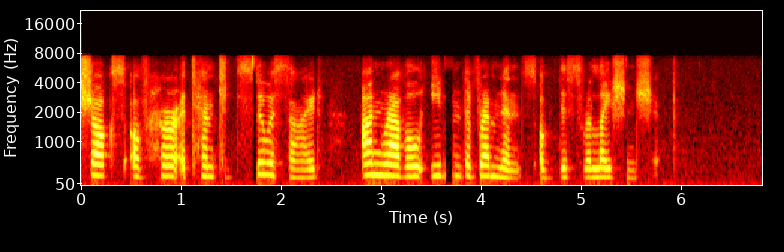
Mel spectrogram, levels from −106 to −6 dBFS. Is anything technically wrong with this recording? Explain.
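Yes. There are lost AMR speech frames at 1.71–1.78 s (just after "of her attempted"), 3.63–3.80 s (just before "the remnants") and 5.43–5.48 s. The decoder patches each gap by repeating the last good pitch and vocal tract settings with falling gain. The shortest gap is a brief dip. The 80 ms gap drops the sound to near silence within two frames. On a spectrogram, the harmonics flatten into a smeared, dimming band. The waveform shows a shrinking envelope before the speech resumes. The AMR wideband (HD Voice) codec carrying the speech sounds clear, as expected at 12.65 kbit/s.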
